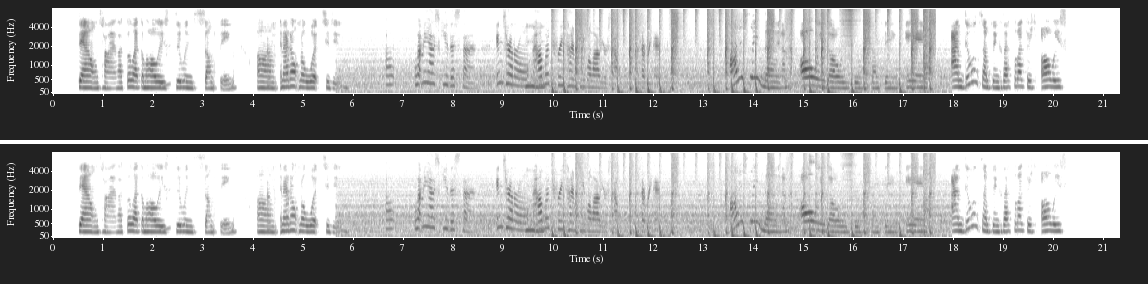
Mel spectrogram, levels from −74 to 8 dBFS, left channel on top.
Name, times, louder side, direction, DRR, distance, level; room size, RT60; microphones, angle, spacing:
voice 1, 0.5-3.7 4.1-5.9 9.4-9.8 13.5-17.5 17.9-20.3, left 3 dB, 40° left, 1.5 m, -34 dB
sound 1, 5.6-18.0, right 3 dB, 70° right, 2.2 m, -44 dB
voice 2, 7.2-8.5 8.9-11.3 11.7-12.1, left 1 dB, 5° left, 2.4 m, -35 dB
oldschool-glitchy, 10.0-17.6, left 6 dB, 60° left, 1.6 m, -32 dB
head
